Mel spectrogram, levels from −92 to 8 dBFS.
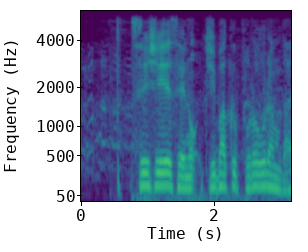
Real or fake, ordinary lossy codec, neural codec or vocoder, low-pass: real; Opus, 64 kbps; none; 5.4 kHz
